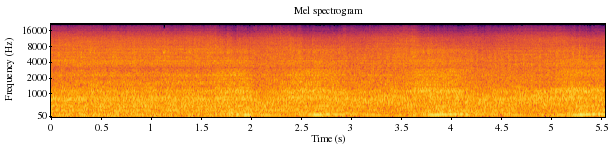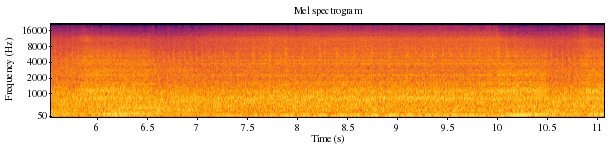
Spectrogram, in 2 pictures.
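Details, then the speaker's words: 1964 International service truck, possibly 304 V8, low oil pressure: uneven, lumpy, very low idle with missing pulses every second or so, running on about four cylinders; needs tune-up, cause unconfirmed. "it's definitely not happy guys and it could probably use a tuneup but let's give it one more try see if it'll clear up a little bit almost sounds like a hit and miss motor definitely running on like four cylinders"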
